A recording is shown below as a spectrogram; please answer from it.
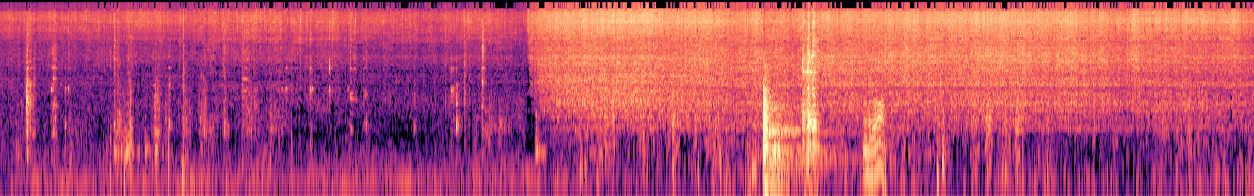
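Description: Chopped sausages hit a hot pan partway through, switching from quiet stirring and clatter to a loud, steady sizzle and hiss of frying fat, with a few sharp clanks of a utensil against the pan.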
